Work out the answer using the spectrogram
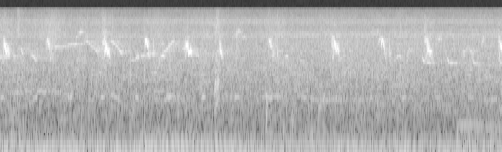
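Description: Birds chirping and calling in the open, short high chirps and whistles a few each second, over a steady low rumble.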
